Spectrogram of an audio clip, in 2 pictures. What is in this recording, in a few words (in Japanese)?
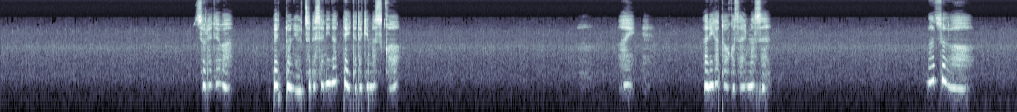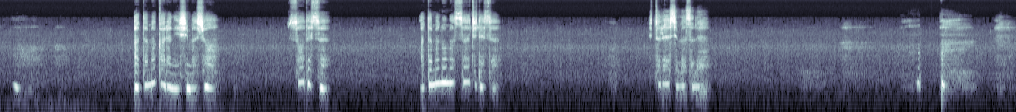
お礼のマッサージ, 雨音あり効果音なし; 奴隷少女ロザリィ～貧しい絵描きのあなたが捨てられた少女と出会い、一緒に暮らし、やがて結婚するまでの物語～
